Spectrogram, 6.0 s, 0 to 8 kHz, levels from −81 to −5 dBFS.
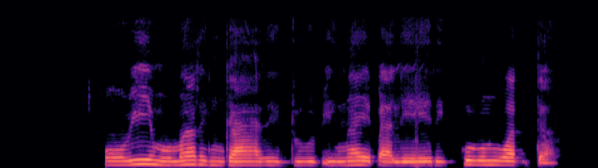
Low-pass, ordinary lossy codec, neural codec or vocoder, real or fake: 7.2 kHz; Opus, 64 kbps; codec, 16 kHz in and 24 kHz out, 2.2 kbps, FireRedTTS-2 codec; fake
